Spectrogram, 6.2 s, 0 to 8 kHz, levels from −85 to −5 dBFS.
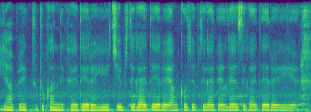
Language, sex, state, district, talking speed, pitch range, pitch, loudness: Hindi, female, Arunachal Pradesh, Papum Pare, 210 wpm, 180-190 Hz, 185 Hz, -14 LUFS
